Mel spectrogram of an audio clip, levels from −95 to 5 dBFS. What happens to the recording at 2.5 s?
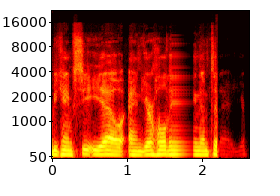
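At 2.5 s the speech is inside a collapse that begins at 2.20 s, right after "and you're", and runs to the end of the clip. The level falls by about 34 dB and the centred voice all but disappears, leaving only a faint residue. This is the signature of one channel inverted: the likely cause is one stereo channel with reversed polarity, so the content shared by both channels cancels when they are summed to mono.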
